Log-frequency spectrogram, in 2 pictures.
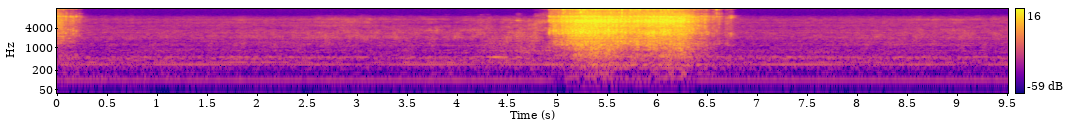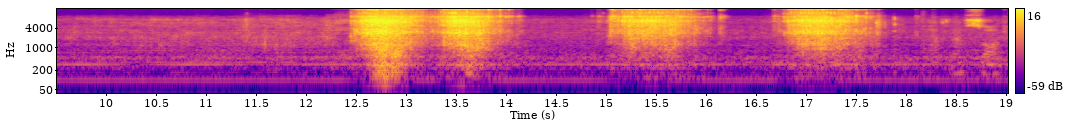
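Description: Sewing machine stitching a corset panel seam in four short runs, the first about five seconds in and the last three close together near the end, with a steady low hum between them.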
